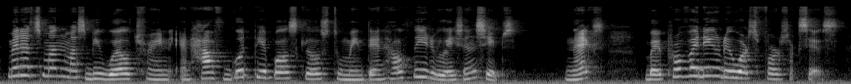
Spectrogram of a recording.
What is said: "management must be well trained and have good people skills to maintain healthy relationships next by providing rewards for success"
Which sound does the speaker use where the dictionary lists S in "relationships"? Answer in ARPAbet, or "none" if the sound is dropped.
S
